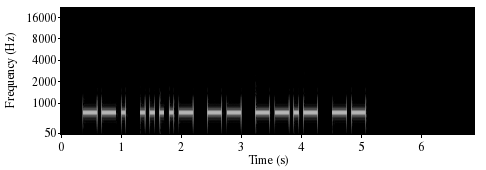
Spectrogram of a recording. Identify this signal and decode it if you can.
Morse code, heard as a keyed tone, about 16 wpm, 700 Hz. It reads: G4MQM
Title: DXCC-100 Call Signs - 5 Characters - Repeated 3x - 15wpm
